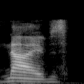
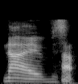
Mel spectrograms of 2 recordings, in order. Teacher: V is there, but it's really quick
